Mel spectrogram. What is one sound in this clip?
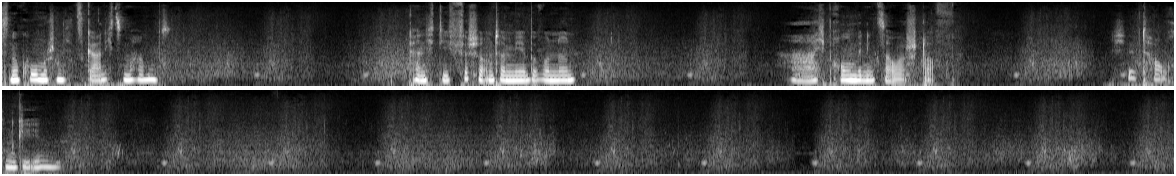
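A paddle splashes and swishes through water in steady strokes.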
